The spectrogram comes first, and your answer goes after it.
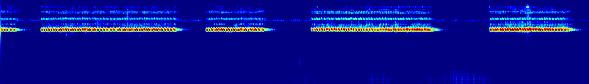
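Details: Crickets give loud, shrill trilled chirps, each burst lasting about one and a half seconds and separated by short pauses, against near silence.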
